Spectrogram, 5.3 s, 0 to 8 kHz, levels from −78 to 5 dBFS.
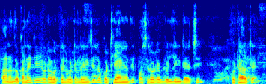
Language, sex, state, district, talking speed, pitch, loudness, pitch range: Odia, male, Odisha, Khordha, 180 wpm, 150 Hz, -18 LUFS, 145-160 Hz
